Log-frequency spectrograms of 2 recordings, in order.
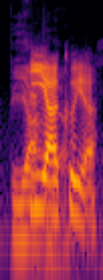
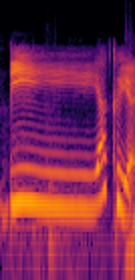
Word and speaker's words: Byakuya: c yeah yeah so just remember the letter b and then go byakuya yeah byakuya okay we did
